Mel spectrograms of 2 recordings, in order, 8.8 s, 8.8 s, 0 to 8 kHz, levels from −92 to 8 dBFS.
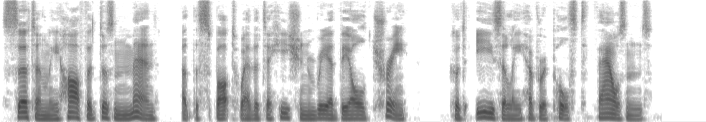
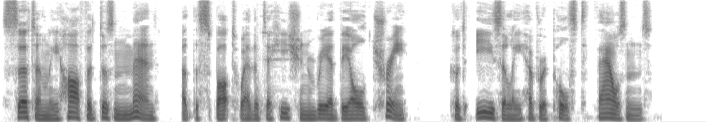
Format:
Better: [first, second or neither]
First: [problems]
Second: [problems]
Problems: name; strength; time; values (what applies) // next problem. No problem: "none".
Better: first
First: none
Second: noise reduction (neural separator model SepFormer DNS4)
